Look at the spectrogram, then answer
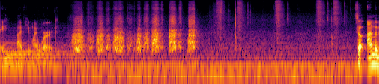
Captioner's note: scratching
